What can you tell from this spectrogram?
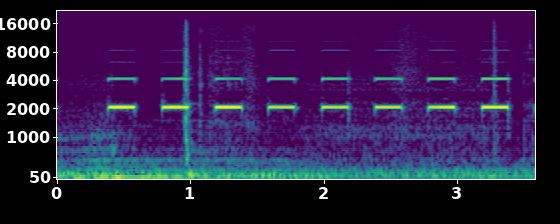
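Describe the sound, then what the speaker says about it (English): A car being started, heard as a run of about eight regular electronic beeps or chimes, each roughly a quarter second long, with a low engine rumble underneath and no talking. "Let's turn on the car."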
